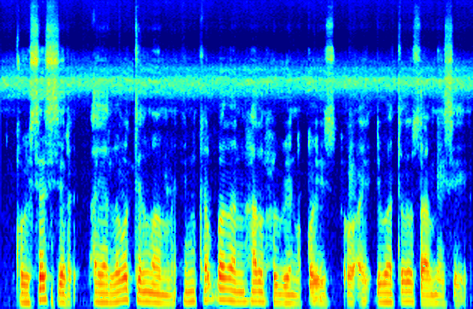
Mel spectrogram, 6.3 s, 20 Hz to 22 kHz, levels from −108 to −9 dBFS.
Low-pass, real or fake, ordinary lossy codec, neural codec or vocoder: none; fake; none; vocoder, 44.1 kHz, 128 mel bands, Pupu-Vocoder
